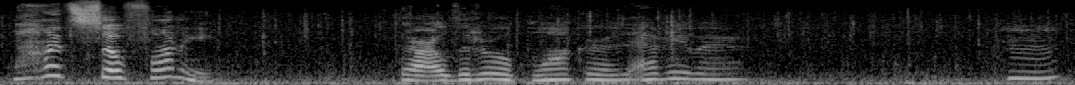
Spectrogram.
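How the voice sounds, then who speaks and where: Woman playing a high-voiced, taunting female supervillain. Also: lively intonation, normal speed, darkish tone, a little hiss or hum, close to an everyday voice. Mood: smug, teasing. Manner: theatrical, sing-song teasing with frequent giggling. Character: gleeful, taunting, unhinged female supervillain toying with captive. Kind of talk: ASMR roleplay.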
